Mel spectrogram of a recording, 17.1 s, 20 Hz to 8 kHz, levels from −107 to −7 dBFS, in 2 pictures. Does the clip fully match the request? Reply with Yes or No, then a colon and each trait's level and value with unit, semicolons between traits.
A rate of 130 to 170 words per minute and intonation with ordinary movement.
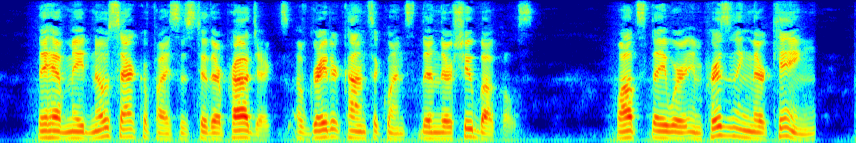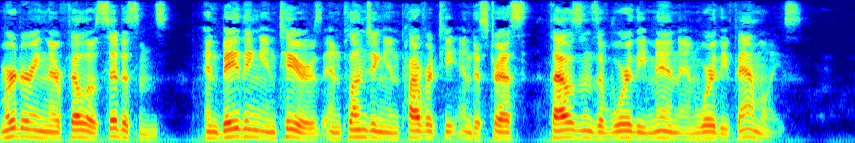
Yes: average, 145 wpm; average, 3.5 semitones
